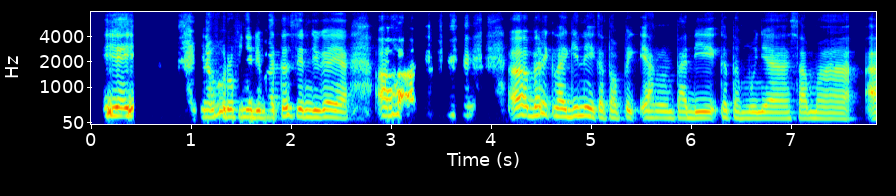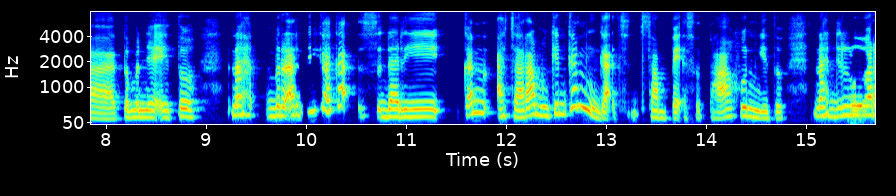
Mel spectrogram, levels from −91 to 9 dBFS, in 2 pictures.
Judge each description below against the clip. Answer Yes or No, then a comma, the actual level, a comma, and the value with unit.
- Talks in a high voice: Yes, high, 200 Hz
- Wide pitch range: Yes, wide, 5.7 semitones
